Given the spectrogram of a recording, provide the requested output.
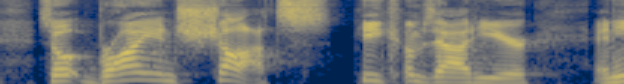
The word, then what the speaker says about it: Schatz: until Crystal told me, it's pronounced Brian Schatz. And I have to say, Brian, good move, sir, because I always thought your name was Brian Schatz, and that is a very, very unfortunate name.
